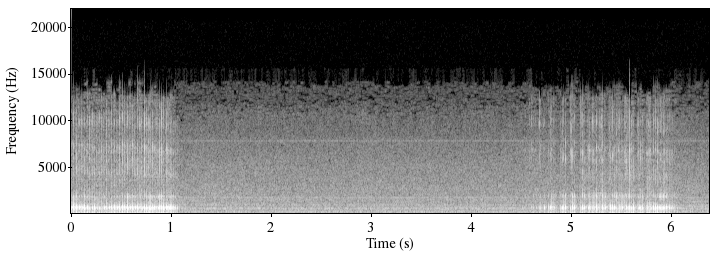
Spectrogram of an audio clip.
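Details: Pug asleep, recorded on a Flip Video camcorder: two loud, rattling, fluttering inhaled snores separated by a quiet pause; snoring.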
